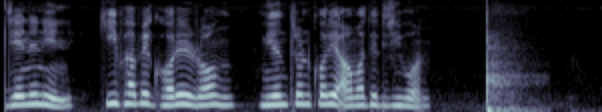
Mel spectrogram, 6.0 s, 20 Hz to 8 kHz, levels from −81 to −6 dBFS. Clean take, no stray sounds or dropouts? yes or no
no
